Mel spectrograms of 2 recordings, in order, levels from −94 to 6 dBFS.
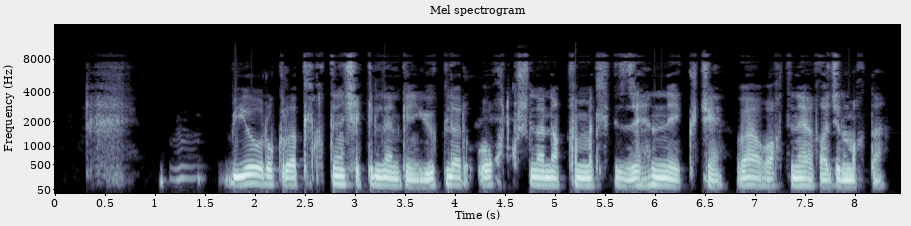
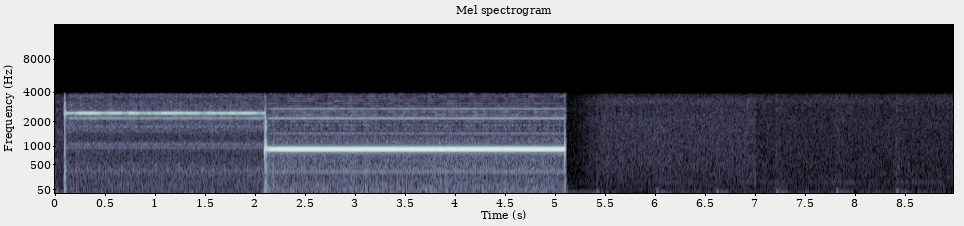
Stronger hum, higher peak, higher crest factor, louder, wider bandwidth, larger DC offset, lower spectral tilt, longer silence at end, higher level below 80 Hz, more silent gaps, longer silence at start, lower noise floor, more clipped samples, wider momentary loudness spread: neither; about the same, 0 dBFS vs 0 dBFS; about the same, 12 dB vs 12 dB; second, -12 LUFS vs -9 LUFS; first, 9.2 kHz vs 4 kHz; neither; first, -6.5 dB/octave vs -5 dB/octave; second, 0.2 s vs 3.9 s; about the same, -54 dBFS vs -54 dBFS; neither; first, 0.4 s vs 0.1 s; second, -37 dBFS vs -60 dBFS; neither; first, 12 LU vs 9 LU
